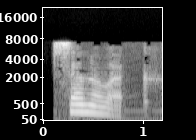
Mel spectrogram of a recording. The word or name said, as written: cenelec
